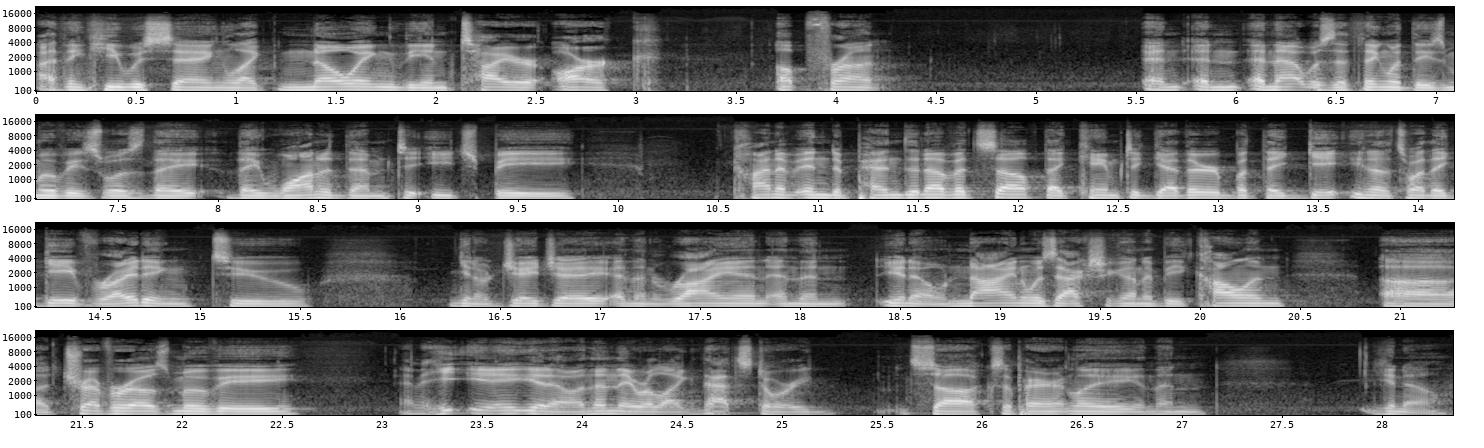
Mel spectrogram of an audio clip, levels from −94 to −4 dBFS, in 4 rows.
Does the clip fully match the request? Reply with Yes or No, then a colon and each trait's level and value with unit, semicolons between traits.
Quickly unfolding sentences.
No: average, 180 wpm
